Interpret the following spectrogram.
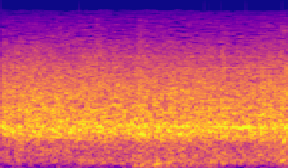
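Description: Large cricket stadium crowd cheering loudly and steadily, with scattered shouts in the roar, at the fall of a wicket.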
